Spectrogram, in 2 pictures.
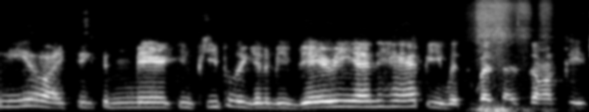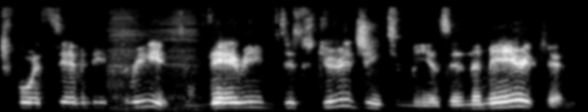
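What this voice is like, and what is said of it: Imitates another person's voice. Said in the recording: “wait till you hear him talk. That's exactly how he talks ... I do a very good impersonation of you”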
